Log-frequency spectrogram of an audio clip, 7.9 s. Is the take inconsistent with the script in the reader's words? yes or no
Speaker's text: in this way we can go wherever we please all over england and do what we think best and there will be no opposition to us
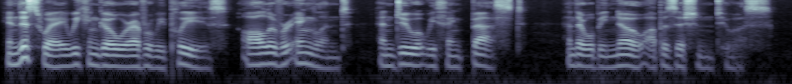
no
